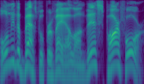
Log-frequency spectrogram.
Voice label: commentator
